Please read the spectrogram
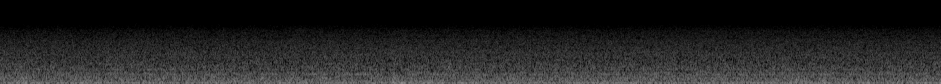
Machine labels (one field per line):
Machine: fan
